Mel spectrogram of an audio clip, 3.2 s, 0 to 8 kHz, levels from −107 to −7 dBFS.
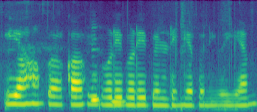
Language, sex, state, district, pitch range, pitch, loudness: Hindi, female, Bihar, West Champaran, 175-215 Hz, 195 Hz, -19 LUFS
